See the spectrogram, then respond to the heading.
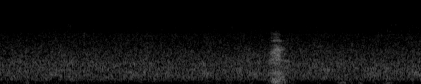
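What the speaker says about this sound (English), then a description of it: "I find a place like this that has a little waterfall" A small trickling waterfall on the Appalachian Trail gives a steady, soft broadband rush throughout, with one brief louder splash or knock near the end.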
